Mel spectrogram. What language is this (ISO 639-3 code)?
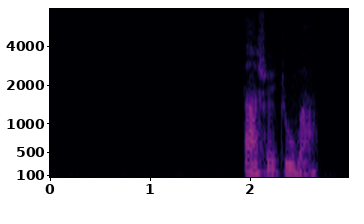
zho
